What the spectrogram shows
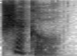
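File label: "shekel", British English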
